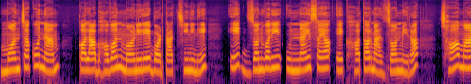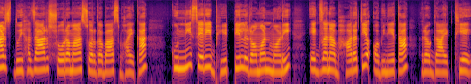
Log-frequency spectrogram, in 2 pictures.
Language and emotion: Nepali, neutral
